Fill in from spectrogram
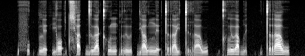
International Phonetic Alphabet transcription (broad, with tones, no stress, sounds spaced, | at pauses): f u˦˥ k̚ p l e˨˩ ʔ j ɔ˥˩ ʔ t͡ɕʰ a˦˥ t̚ d ɯ˦˥ a̯ kʰ u˦˥ n p r ɯː˨˩ t̚ j a˦˥ w n e˨˩ ʔ t r a˧ j t r a˩˦ w | kʰ l ɯ˥˩ a̯ b e˦˥ k̚ | t r a˥˩ w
